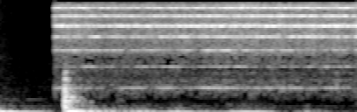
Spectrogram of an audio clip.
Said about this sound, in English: So now that school's over, ladies and gentlemen, and the fire drill has gone off, and we've all gone home, we've all calmed down,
